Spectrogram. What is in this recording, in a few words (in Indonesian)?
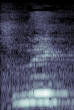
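"Ular", Indonesian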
